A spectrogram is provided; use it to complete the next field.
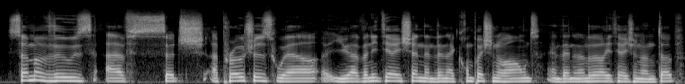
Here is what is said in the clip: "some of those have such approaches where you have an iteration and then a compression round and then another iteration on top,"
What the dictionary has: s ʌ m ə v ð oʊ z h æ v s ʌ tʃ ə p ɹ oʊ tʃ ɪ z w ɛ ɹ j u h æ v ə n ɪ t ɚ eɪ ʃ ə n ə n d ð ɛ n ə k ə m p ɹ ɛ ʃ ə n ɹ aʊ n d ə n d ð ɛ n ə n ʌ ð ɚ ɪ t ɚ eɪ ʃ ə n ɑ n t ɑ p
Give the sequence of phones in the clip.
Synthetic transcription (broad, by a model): s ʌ m ə v ð oʊ z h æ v s ʌ tʃ ə p ɹ oʊ tʃ ɪ z w ɛ ɹ j u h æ v ə n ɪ t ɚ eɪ ʃ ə n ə n ð ɛ n ə k ə m p ɹ ɛ ʃ ə n ɹ aʊ n d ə n ð ɛ n ə n ʌ ð ɚ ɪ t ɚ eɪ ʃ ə n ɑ n t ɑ p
